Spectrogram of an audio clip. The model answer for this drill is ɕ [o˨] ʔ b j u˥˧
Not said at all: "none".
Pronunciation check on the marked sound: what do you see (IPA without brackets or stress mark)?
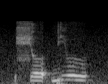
o˨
